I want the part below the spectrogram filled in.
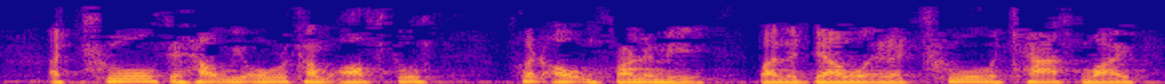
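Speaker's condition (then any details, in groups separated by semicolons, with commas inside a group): Cleft palate; congenital cleft palate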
